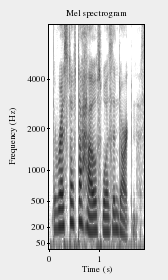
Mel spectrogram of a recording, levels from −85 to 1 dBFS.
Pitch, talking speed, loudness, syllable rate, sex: 180 Hz, 250 wpm, -17 LUFS, 5.8 syllables/s, female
